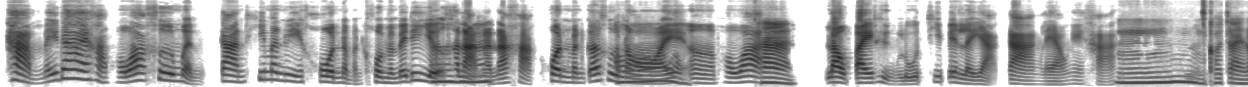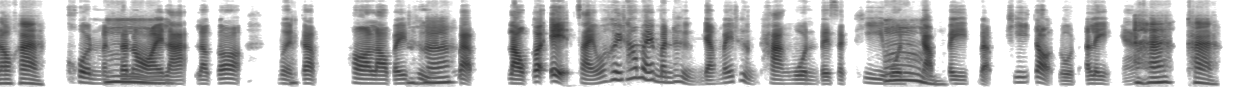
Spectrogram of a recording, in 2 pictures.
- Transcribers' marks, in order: in English: "route"; tapping; other noise
- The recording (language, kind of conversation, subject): Thai, podcast, เคยหลงทางจนใจหายไหม เล่าให้ฟังหน่อย?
